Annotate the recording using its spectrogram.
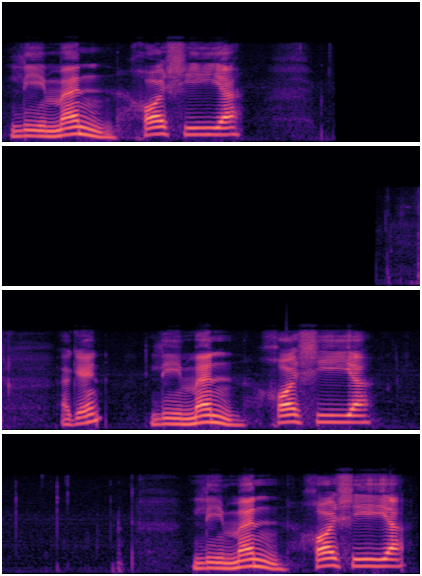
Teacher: So we are not extending the gunna at all. We are making it short and clear.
